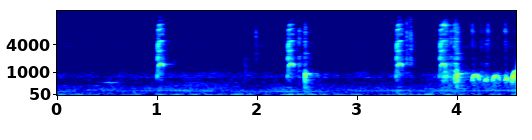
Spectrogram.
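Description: Short menu blips sound from a handheld game console's speaker.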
